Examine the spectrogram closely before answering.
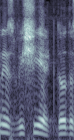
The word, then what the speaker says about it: vitiate: debase to weaken morally corrupt so vitiating the pronunciation is vitiate though the spelling is v i t i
